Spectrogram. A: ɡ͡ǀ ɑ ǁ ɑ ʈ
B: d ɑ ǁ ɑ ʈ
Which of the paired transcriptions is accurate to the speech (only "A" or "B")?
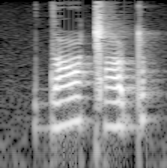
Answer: B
